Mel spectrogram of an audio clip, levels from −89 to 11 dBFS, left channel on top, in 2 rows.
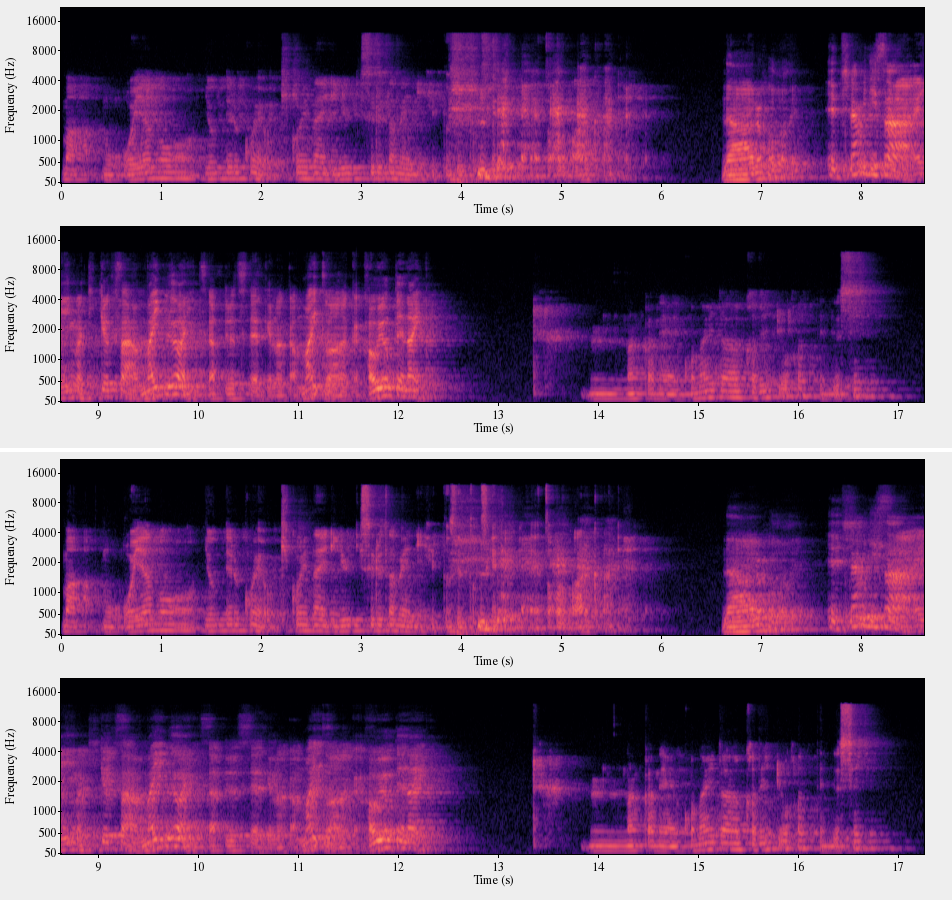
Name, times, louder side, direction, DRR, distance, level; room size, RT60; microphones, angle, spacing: voice 1, 0.0-5.7 13.3-16.6, right 2 dB, 55° right, 2 dB, 4.1 m, -28 dB
voice 2, 3.9-5.5 6.6-7.4 7.7-12.3, left 2 dB, 45° left, 2 dB, 4.1 m, -22 dB
27.0 x 20.0 x 6.4 m, 0.84 s
head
